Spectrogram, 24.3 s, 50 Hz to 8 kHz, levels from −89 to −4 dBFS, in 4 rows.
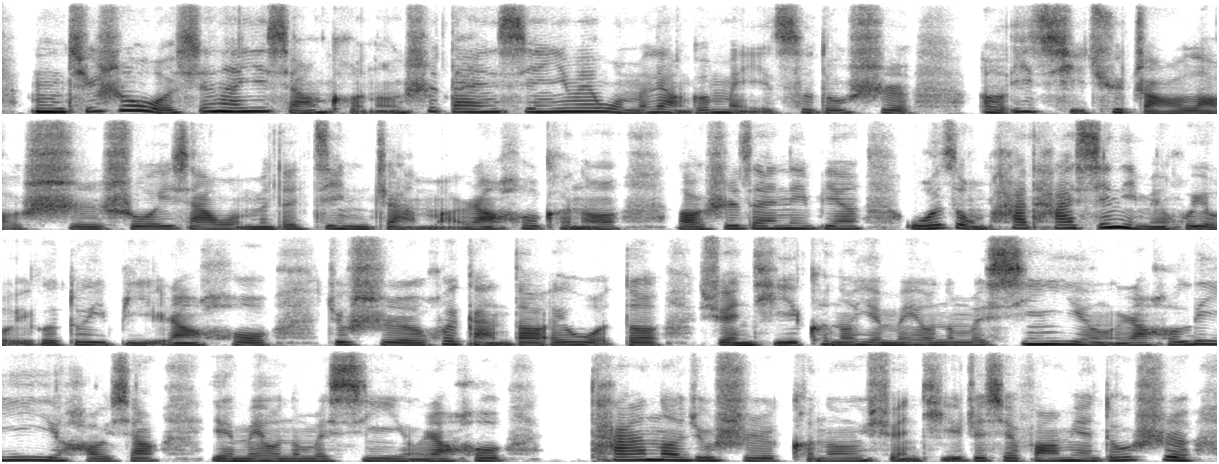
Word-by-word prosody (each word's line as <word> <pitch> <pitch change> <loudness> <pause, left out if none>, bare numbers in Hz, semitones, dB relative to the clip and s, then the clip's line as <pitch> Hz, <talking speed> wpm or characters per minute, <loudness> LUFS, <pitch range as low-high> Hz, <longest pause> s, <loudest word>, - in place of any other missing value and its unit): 嗯， 235 -1 +9
其 265 +3 +1
实 295 - 0
我 320 - +5
现 255 +8 +1
在 270 -1 +8
一 265 +1 +6
想 185 - +1
可 - - -3
能 240 -4 -5
是 270 +6 -3
担 225 -2 +1
心， 230 -1 +3
因 245 - +5
为 255 0 +5
我 245 -5 +1
们 165 0 -5
两 205 -2 0
个 175 - -5
每 195 +3 0
一 240 - -9
次 195 - +4
都 170 -1 -5
是， 175 -3 -3 0.3
呃， 195 -3 0
一 245 0 0
起 225 - +3
去 190 +7 -3
找 140 -7 -1
老 155 -1 -2
师 155 +1 -1
说 170 +1 -1
一 170 - -2
下 165 -3 0
我 160 - -6
们 140 0 -1
的 150 +2 -4
进 155 0 -1
展 - - -4
嘛。 - - -7
然 - - +2
后 - - -5
可 - - -3
能 120 - -1 0.3
老 160 -2 +2
师 180 +5 -2
在 190 -1 -1
那 185 0 +1
边， 175 -1 -4 0.2
我 195 +2 +3
总 225 -1 0
怕 215 -1 0
他 215 0 +1
心 250 +5 +7
里 255 - +6
面 145 -5 0
会 170 +3 -3
有 160 - -3
一 - - -6
个 150 -1 -3
对 175 +1 -3
比， 145 -2 -6
然 140 0 +1
后 160 -1 -4 0.3
就 175 - -1
是 165 -3 -1
会 200 +6 -2
感 - - -2
到， 165 -1 +2
哎， 165 +2 -2
我 180 -2 -2
的 165 -1 -1 0.2
选 155 -4 +1
题 155 +2 0
可 205 +6 -4
能 160 +1 -2
也 175 - -2
没 150 0 0
有 165 -2 -4
那 160 - -3
么 165 0 -5
新 205 +5 +5
颖， 175 -6 -1
然 155 - -1
后 185 +4 -5
立 215 +2 +1
意 195 - +1
好 165 -3 -4
像 170 +2 -1 0.2
也 165 -1 -2
没 160 +2 0
有 175 -1 -2
那 155 0 -3
么 160 0 -3
新 165 +2 +3
颖， 155 - -4
然 150 0 0
后 180 +1 -2 0.4
他 215 0 +2
呢 220 -2 +5
就 200 -1 0
是 180 -3 -2
可 - - -4
能 165 +2 -4
选 185 - -2
题 - - -3
这 180 - -2
些 180 0 +1
方 175 0 0
面 180 -1 0
都 200 +3 -1
是， 215 -2 +1
175 Hz, 275 characters per minute, -22 LUFS, 160-210 Hz, 0.4 s, 嗯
